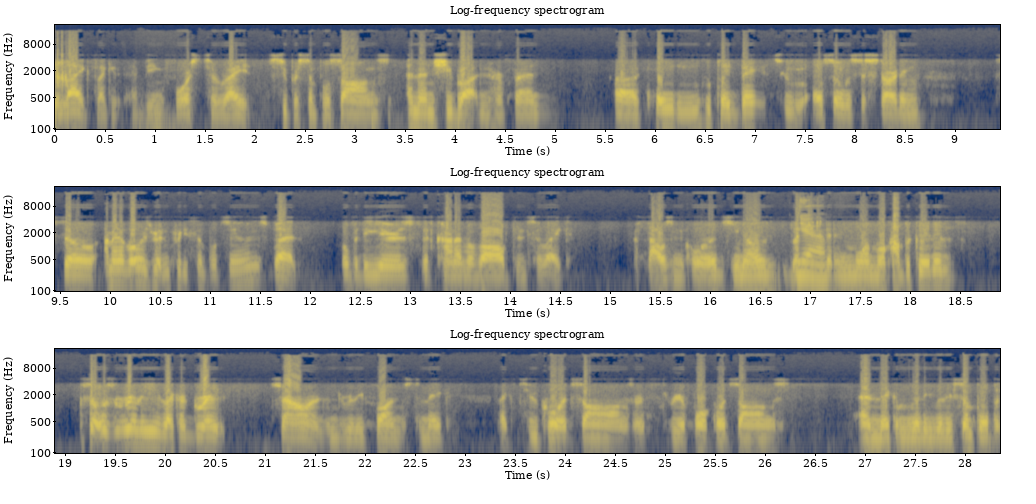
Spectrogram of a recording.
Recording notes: Phoned in to Radio One Chicago.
